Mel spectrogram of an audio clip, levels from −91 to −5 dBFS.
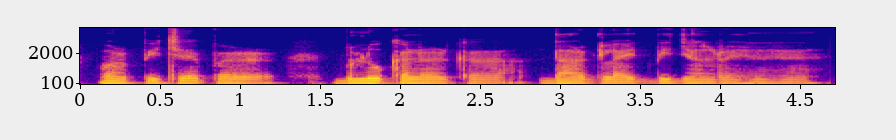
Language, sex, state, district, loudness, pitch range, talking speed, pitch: Hindi, male, Arunachal Pradesh, Lower Dibang Valley, -18 LUFS, 105-110 Hz, 150 wpm, 105 Hz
